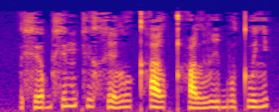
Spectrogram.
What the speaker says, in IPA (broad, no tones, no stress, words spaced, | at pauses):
xʲɔbxʲʊmkʲo̤ xɪlo̤kʰalʲ qʰɪlvibotʷilʲ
